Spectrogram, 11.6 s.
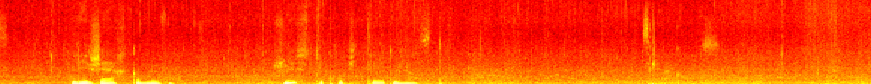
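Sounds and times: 
ocean waves breaking: 0.0 - 11.6
speech: 1.0 - 2.4, 3.8 - 5.9.

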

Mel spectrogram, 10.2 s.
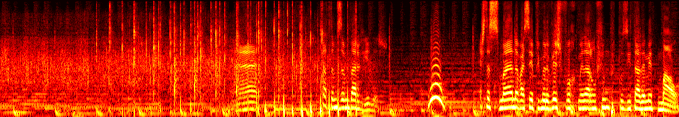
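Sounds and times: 
applause: 0.0 - 5.7
speech: 4.8 - 10.1.

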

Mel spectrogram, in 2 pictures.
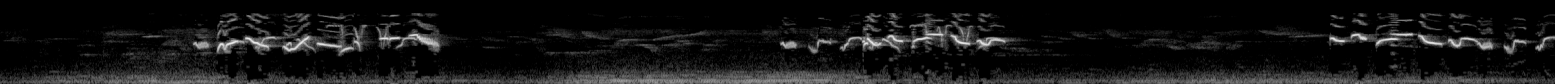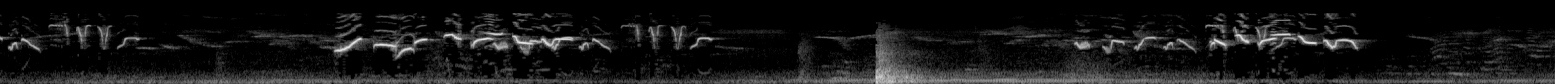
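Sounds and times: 
Oriental magpie-robin song: 0.0 - 31.0
dull thump: 24.3 - 25.0.

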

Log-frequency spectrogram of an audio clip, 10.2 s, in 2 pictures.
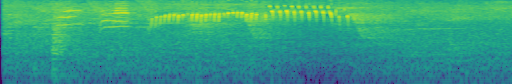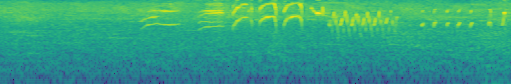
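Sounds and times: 
bird song trill: 0.6 - 3.9, 6.5 - 10.2.

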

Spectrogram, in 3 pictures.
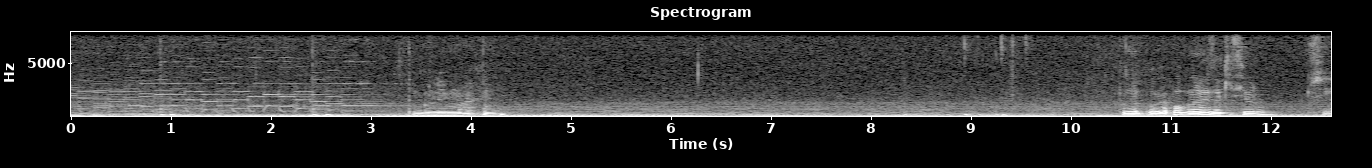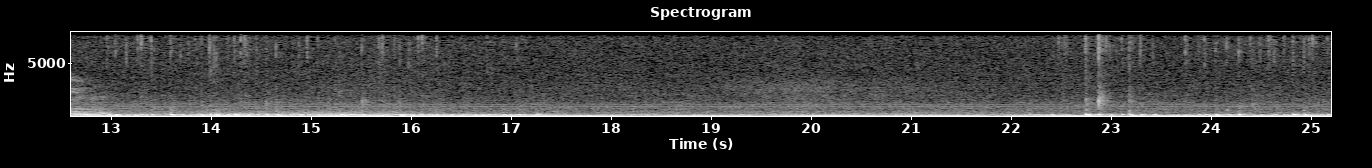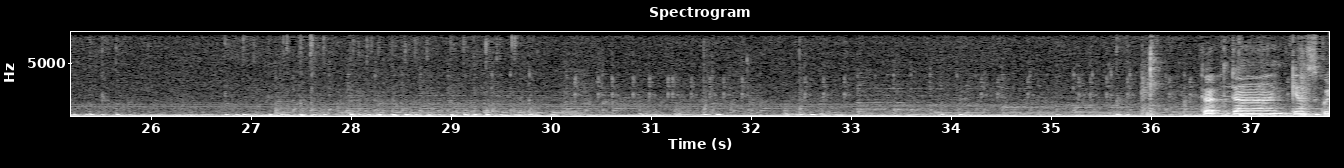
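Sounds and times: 
low steady hum: 0.0 - 37.7
soft irregular typing on a computer keyboard: 0.1 - 3.0, 8.9 - 9.6, 12.8 - 17.3, 22.4 - 25.8, 26.7 - 33.0, 33.8 - 37.7
speech: 3.4 - 4.5, 10.5 - 13.1, 36.8 - 37.7.

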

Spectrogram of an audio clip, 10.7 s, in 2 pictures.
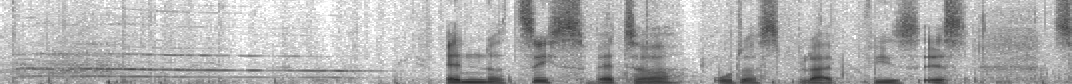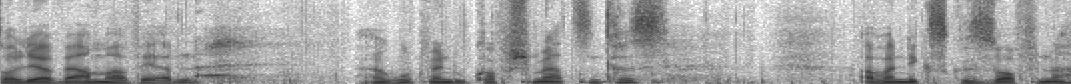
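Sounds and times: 
rooster crowing: 0.0 - 2.0
speech: 2.2 - 6.6, 7.2 - 8.9, 9.6 - 10.7.

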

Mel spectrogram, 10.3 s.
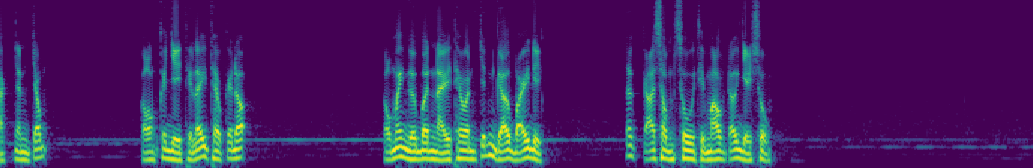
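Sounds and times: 
speech: 0.0 - 0.6, 1.4 - 2.6, 3.8 - 5.6, 6.2 - 7.8
rain pattering on cajeput leaves underfoot: 0.0 - 10.3.

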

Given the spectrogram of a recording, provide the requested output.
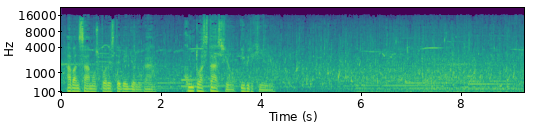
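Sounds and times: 
gentle stream of water flowing and trickling: 0.0 - 9.2
speech: 0.1 - 4.4
faint high chirps: 2.0 - 3.9.

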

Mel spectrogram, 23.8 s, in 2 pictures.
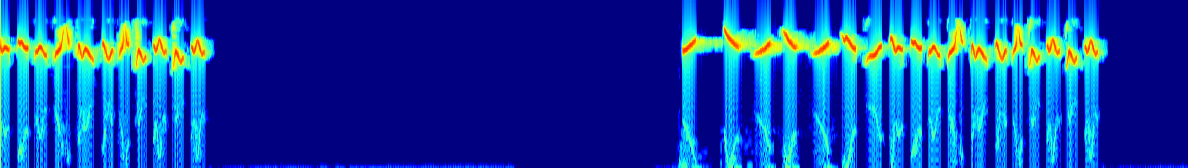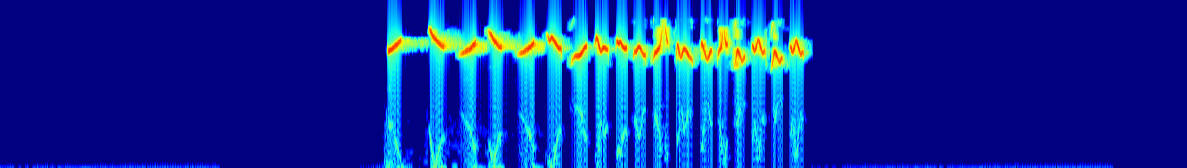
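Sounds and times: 
ultramarine grosbeak song: 0.0 - 2.1, 6.8 - 11.0, 15.8 - 20.0.

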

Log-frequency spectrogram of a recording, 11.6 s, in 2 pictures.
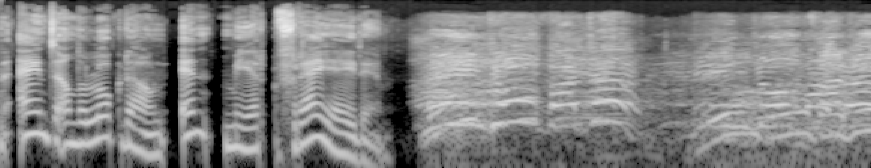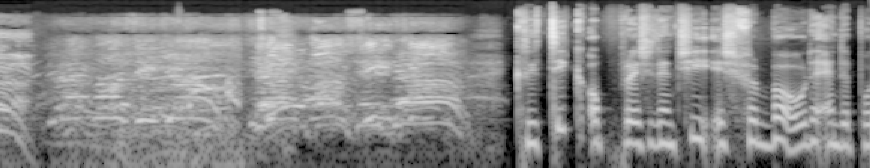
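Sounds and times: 
speech: 0.1 - 3.0, 9.3 - 11.6
large protest crowd chanting and shouting: 2.7 - 9.2.

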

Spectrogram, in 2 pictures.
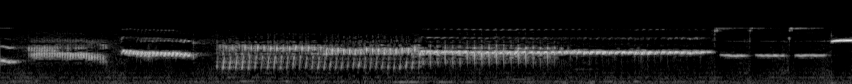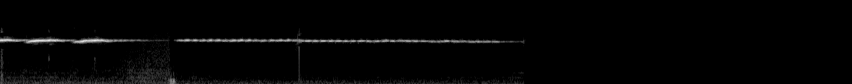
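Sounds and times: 
bird song of varied whistled phrases and chattery bursts: 0.0 - 13.8.

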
